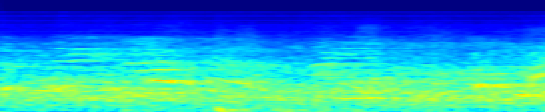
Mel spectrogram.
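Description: Indistinct overlapping shouts and chatter of footballers and spectators during a match, with a brief low thump about a second in.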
